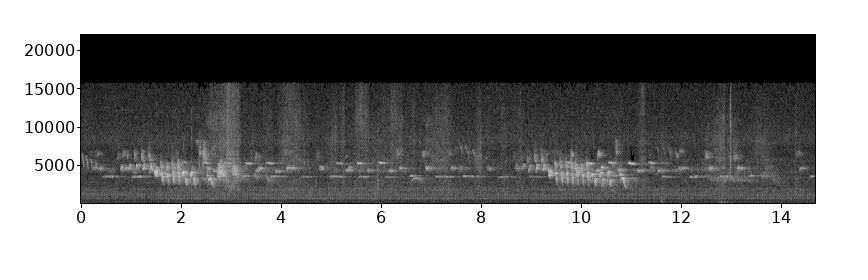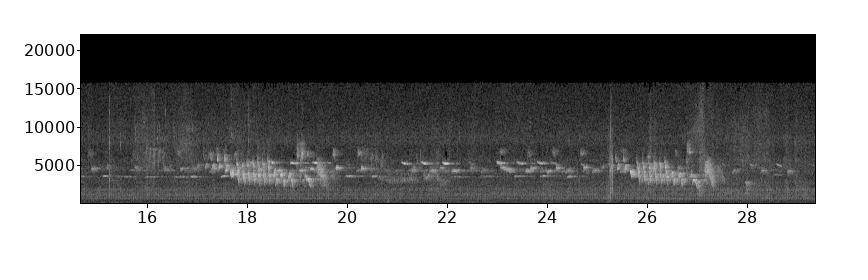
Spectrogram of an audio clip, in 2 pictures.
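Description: A songbird sings a short song phrase about every eight seconds, with other light chirping between the phrases, over a steady low hum. A single brief knock comes about halfway.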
